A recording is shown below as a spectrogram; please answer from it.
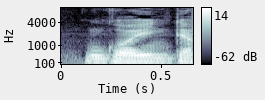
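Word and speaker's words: غين: গাইন, এখানে গ, এখানে গইনটা হবে গ, এভাবে একটা আওয়াজ আসবে এবং ৪ আলিফ টান হবে। কিভাবে হবে? গাইন। ফা, এখানে এভাবে উচ্চারণ হবে, এক আলিফ টান, ফা।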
